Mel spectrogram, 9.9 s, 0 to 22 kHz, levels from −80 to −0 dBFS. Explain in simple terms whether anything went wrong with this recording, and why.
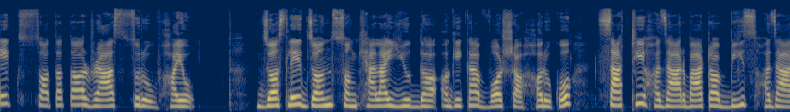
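At about 1.02 s, the microphone volume stepped up: the calling software judged the input too quiet and raised the microphone level in a single jump. The voice and the background noise both get noticeably louder at that same instant.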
